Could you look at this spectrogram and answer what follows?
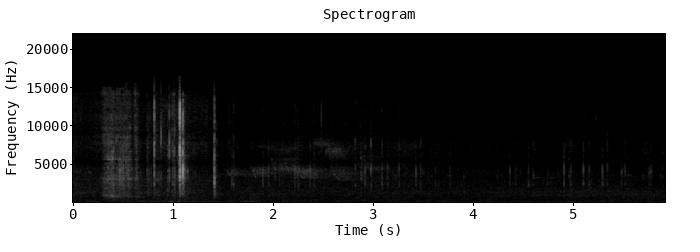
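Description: Rustling handling noise and a sharp click about a second in, then a run of faint, rapid ticks from a spinning reel being cranked slowly while the rod tip is shaken, with a low rumble of wind on the microphone.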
